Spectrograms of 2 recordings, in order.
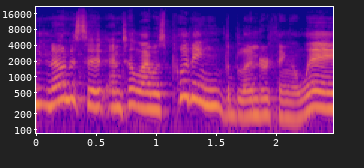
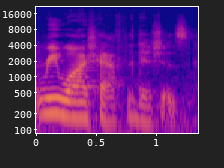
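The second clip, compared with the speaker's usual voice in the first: ordinary delivery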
